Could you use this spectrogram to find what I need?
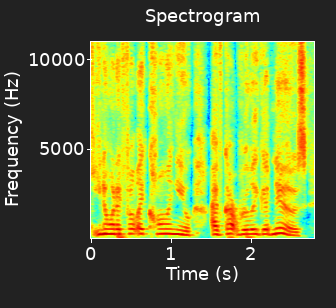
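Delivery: a hint of a giddy friend; lightly voiced excited friend. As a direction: mimic her cheerful announcement. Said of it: "And she's like".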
